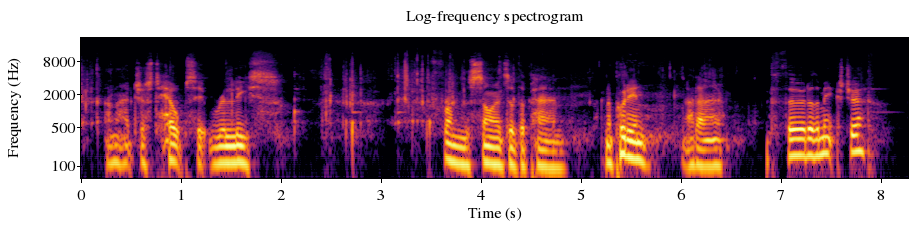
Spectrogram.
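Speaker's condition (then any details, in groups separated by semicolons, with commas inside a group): No condition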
